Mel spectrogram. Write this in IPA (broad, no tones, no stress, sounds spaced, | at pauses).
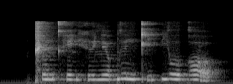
ǁ o n kʰ e lʲ h ɨ lʲ ɔ b ɨ n kʼ i p j o ɡ ɔ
